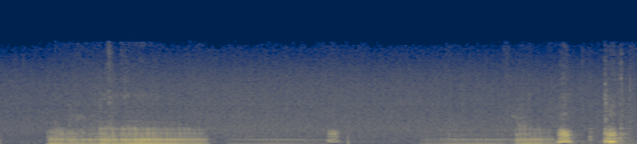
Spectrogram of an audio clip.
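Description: A dog growls in low, rumbling stretches close by, with pauses between bursts and a few sharper yips and barks near the end.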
